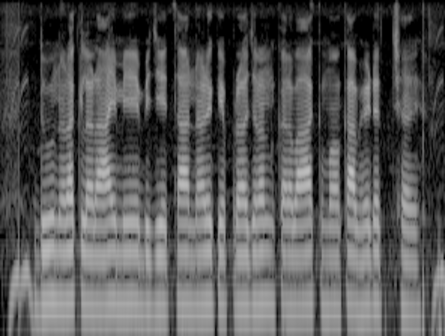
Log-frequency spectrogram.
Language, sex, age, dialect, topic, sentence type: Maithili, male, 18-24, Southern/Standard, agriculture, statement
